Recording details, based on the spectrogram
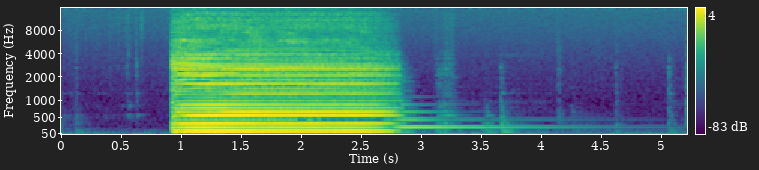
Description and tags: Part of the Good-sounds dataset of monophonic instrumental sounds.
instrument::cello
note::A
octave::2
midi note::33
good-sounds-id::4274
cello, single-note, neumann-U87, A2, good-sounds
